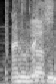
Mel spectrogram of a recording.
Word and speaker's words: Anunnakis: Nos, este, nos dice que este planeta tenía a estos seres este Ananakis, Ananakis como se pronuncian, la verdad no, no, recuerdo muy bien. – Anunnakis, ¿no? Ajá.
